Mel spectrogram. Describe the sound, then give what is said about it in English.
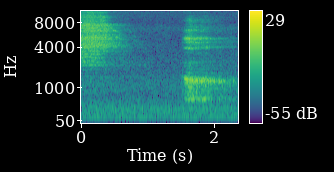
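Deep inhales during a guided breathing exercise: two soft, airy breath sounds, the second slightly longer, quiet and with no speech. “Just take in a big, big inhale.”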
